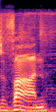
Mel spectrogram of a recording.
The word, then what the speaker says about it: Vent: because like it's spelled the same way cuz va is in French is spelled v e n t and the Japanese uh voiceover says van cuz that's how you transliterate vaugh into Japanese so they just call him vent.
